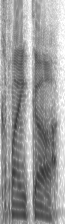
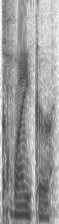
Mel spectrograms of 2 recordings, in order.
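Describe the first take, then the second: First: The word ends in a vowel without R. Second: The word ends with a clear R sound. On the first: "not a clanka" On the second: "Hard R"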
